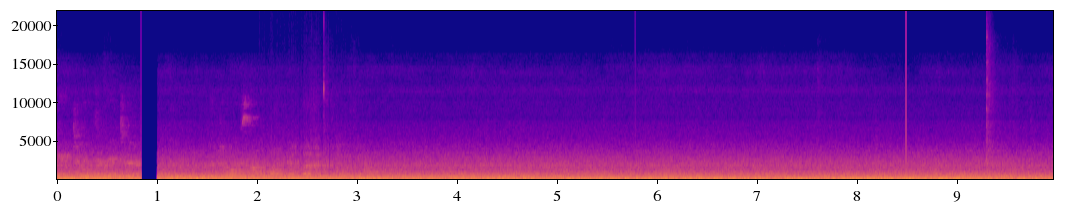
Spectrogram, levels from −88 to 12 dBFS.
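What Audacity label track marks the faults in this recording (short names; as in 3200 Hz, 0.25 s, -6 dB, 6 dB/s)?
0.840000	1.000000	gap 0.165 s
2.000000	3.010000	clipped -18.5 dBFS
5.780000	5.780000	gap 2.5 ms
8.490000	8.490000	pop -6 dBFS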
